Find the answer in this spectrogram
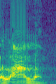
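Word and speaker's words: العالَم: ibarat kematian dunia alalam hurufnya sama Alif Lam Ain alif lam mim Tapi bacanya yang beda satu alalim yang kedua alalam eh bagi dunia pernaskahan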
